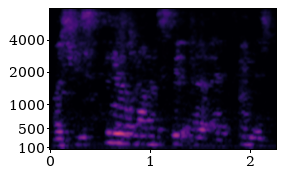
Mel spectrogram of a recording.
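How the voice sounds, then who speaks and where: A man in his forties sharing family troubles in a counseling group, telling a rambling story with pauses and fillers. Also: a little high, fairly even intonation. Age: 40s. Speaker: group member. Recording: very echoey room from far off, noisy.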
